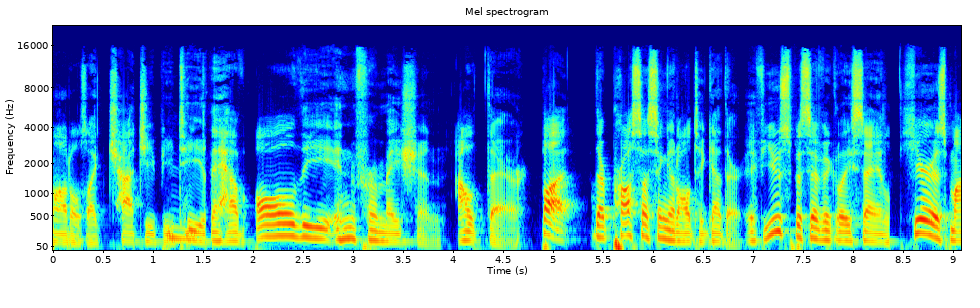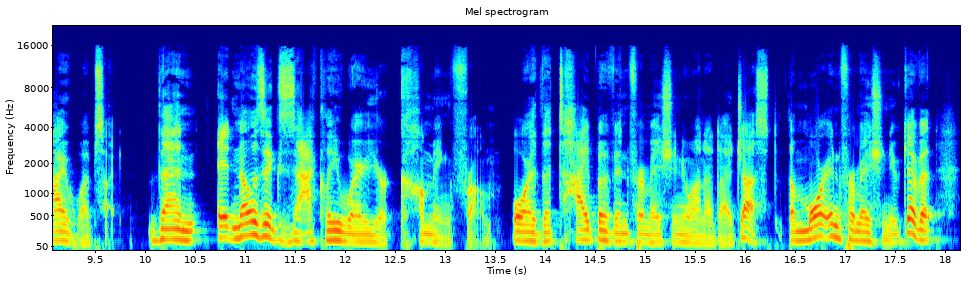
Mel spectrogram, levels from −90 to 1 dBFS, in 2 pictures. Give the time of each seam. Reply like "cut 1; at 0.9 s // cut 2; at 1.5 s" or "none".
cut 1; at 9.8 s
